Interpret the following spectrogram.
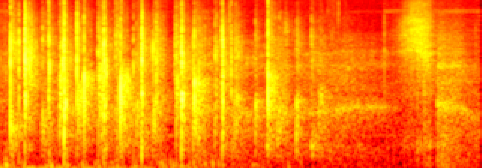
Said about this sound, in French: on applaudit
